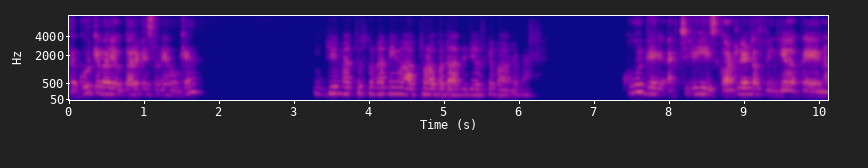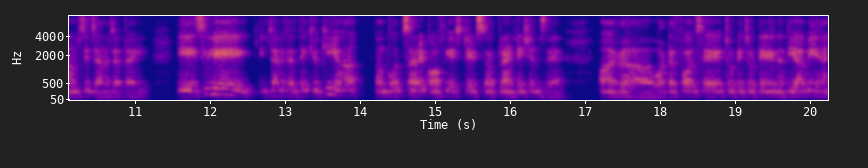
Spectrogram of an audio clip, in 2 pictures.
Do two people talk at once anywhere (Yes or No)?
No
